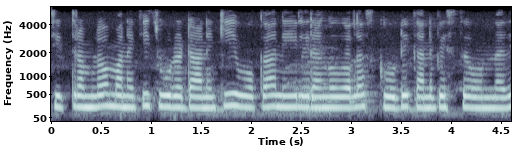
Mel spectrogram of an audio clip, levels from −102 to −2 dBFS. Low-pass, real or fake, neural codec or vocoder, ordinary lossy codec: 5.4 kHz; real; none; none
